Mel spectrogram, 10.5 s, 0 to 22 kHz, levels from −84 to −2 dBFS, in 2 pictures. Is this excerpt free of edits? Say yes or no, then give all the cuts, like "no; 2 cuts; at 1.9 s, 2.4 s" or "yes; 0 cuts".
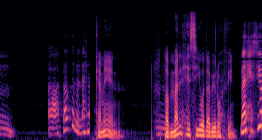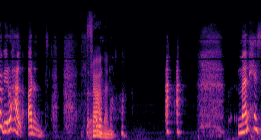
no; 3 cuts; at 1.8 s, 4.8 s, 6.8 s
